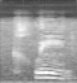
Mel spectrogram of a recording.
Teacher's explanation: when L follows P or K, it actually begins voiceless.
